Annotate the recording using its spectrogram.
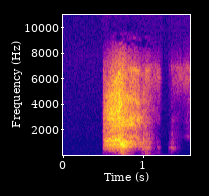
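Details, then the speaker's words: Single short breathy sneeze in a quiet room from a person with dust allergies, sneezing while handling old pulp-paper books, reports never sneezing less than twice; sneeze. "the one drawback of having dust allergies and being around old books some of my books make me sneeze i found out that a lot of whitman books make me sneeze because they use this really pulp paper that's just like rag pulp paper"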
